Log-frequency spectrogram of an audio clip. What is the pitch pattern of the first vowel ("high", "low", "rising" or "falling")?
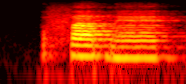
high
